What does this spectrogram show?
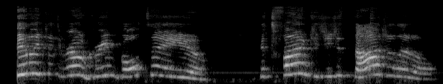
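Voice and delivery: quick, birdlike creature voice. Speaking as a bird familiar, answering a companion's question, bird familiar voice. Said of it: "[name] kind of turns his head like side to side like birds do and goes, / [name] kind of turns his head like side to side like birds do and goes".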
